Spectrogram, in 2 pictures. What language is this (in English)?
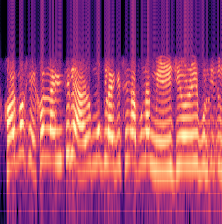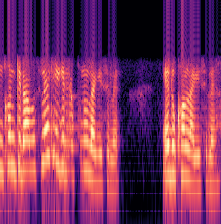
Assamese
